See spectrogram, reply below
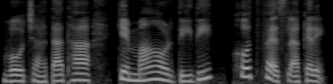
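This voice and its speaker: A woman's voice: fairly low pitch, unhurried, no echo, clean studio sound. A woman narrating a moral bedtime story in a scripted storytelling style.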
